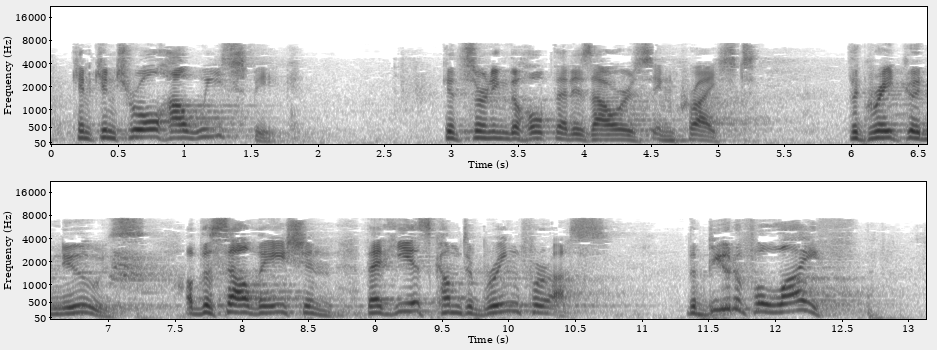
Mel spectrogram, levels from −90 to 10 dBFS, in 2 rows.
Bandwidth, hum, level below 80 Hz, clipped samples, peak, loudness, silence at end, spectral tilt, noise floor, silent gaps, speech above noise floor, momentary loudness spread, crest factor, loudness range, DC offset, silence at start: 7.6 kHz; none; -52 dBFS; under 0.1%; 0 dBFS; -18 LUFS; 0.35 s; -4.5 dB/octave; -54 dBFS; none; 36 dB; 14 LU; 20 dB; 4 LU; under 0.1%; 0.15 s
